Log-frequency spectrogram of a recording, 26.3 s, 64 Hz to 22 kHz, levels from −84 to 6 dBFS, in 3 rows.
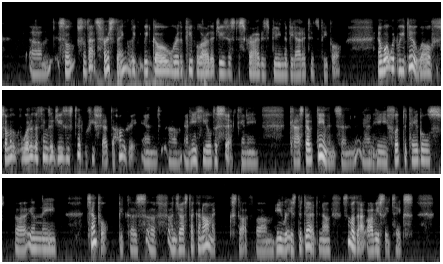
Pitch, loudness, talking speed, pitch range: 165 Hz, -25 LUFS, 180 wpm, 145-210 Hz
